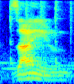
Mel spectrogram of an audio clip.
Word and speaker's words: Zhiyun: have so you've got this zoom crane or ew i think is the correct pronunciation zyoung crane b2 which is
